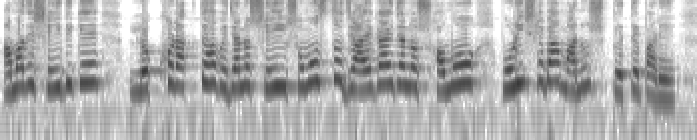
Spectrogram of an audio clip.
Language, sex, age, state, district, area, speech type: Bengali, female, 60+, West Bengal, Paschim Bardhaman, urban, spontaneous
